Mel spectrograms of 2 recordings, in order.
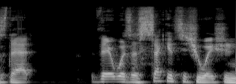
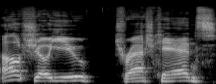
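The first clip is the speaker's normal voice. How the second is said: put-on drunk voice, higher and slower; 7 semitones higher than usual. Retelling a story of drunk characters leaving, acting out The Shoveler's drunk declaration. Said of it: "The Shoveler is hammered, he declares".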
